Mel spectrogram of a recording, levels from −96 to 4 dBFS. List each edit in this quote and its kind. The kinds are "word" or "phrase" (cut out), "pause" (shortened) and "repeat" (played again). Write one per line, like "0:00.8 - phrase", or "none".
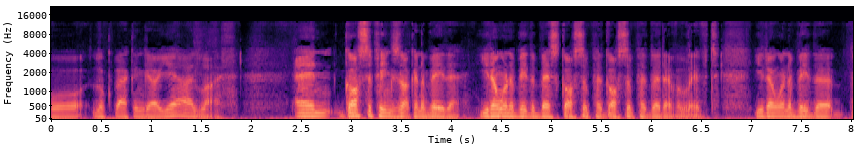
0:01.4 - phrase
0:05.5 - repeat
